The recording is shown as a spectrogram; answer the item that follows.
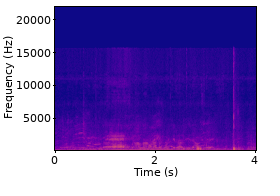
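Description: Men's voices talking nearby over a low steady hum, with a single sharp knock about three and a half seconds in.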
